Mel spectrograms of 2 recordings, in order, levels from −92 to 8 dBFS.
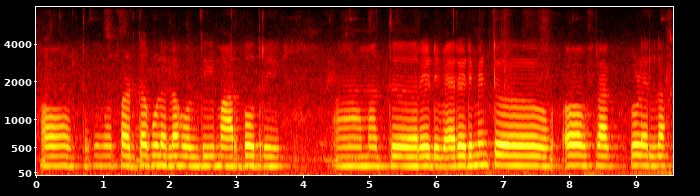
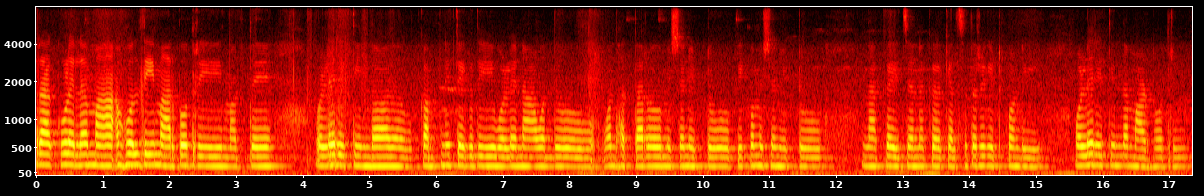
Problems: background sounds at intervals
